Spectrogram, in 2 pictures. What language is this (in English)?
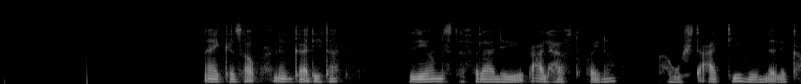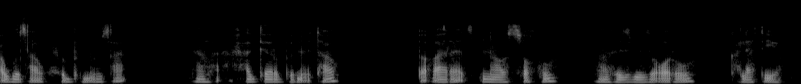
Tigrinya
